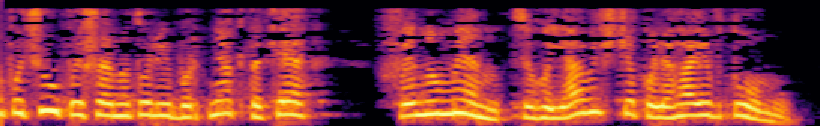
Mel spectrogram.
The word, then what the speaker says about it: феномен: Втім, таке доводиться чути не раз, хоч за нормами вимови слово «феномен» треба наголошувати на другому складі.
